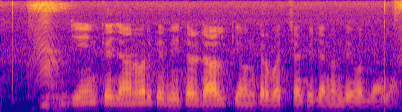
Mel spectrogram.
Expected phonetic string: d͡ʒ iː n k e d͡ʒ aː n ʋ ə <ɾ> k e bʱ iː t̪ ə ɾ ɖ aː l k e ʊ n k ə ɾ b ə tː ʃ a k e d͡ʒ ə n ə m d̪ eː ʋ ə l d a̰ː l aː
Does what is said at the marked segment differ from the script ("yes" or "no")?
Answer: no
